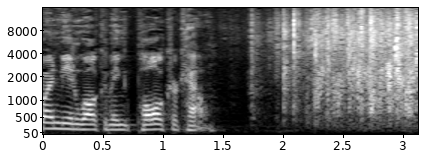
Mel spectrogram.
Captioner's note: applause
